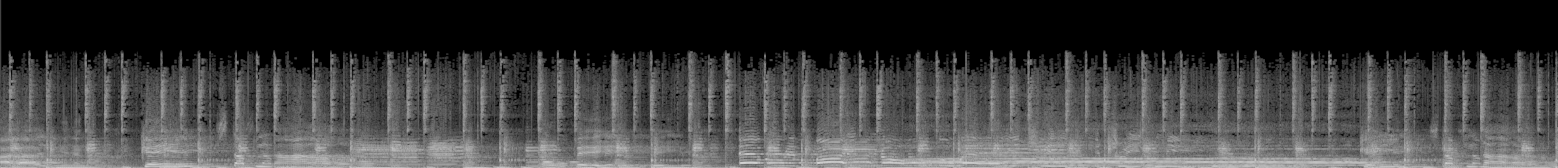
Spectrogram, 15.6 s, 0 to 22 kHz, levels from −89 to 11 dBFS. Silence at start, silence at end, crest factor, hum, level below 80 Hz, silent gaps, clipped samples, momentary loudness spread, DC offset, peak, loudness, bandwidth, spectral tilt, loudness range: 0 s; 0 s; 14 dB; none; -20 dBFS; none; under 0.1%; 5 LU; under 0.1%; 0 dBFS; -15 LUFS; 15.5 kHz; -4 dB/octave; 3 LU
